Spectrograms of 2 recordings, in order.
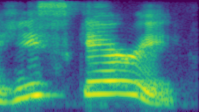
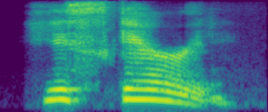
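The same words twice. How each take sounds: First: Pitched high, hammed-up spooky; spooky mock scary. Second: Said in the usual way. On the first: Preacher to congregation about the giant, mock spooky high. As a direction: say it like telling a ghost story.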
